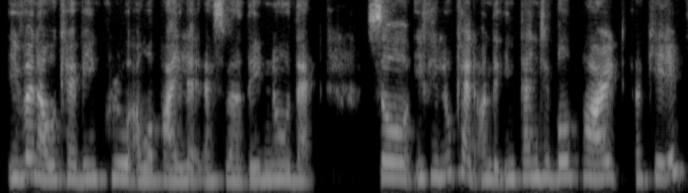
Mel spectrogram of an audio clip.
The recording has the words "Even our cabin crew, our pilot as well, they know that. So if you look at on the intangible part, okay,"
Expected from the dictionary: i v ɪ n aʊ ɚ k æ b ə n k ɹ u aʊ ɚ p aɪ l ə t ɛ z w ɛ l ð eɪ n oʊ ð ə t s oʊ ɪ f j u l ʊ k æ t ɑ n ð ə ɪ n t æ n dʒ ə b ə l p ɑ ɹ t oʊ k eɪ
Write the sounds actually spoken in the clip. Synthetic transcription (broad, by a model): i v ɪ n aʊ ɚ k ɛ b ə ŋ k ɹ u aʊ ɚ p aɪ l ə t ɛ s w ɛ l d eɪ n oʊ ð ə t s oʊ ɪ f j u l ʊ k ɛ t ɑ n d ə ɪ n t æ n dʒ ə b ə l p ɑ ɹ t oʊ k eɪ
